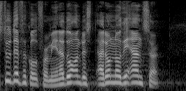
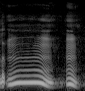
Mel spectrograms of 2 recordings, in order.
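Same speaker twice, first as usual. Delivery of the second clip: mock hungry "mmm"; much slower than usual. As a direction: hum as if eyeing a tasty meal. Mimes craving a dog as food.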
